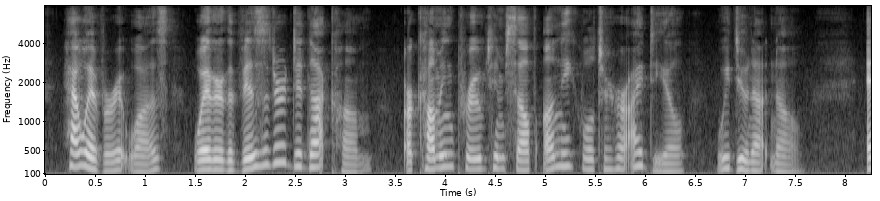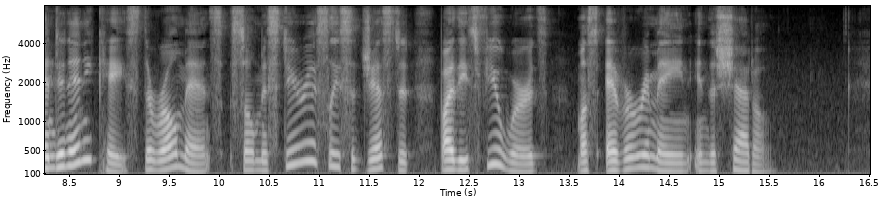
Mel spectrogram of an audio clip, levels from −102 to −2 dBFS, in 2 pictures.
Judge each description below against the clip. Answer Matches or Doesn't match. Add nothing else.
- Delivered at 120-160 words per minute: Matches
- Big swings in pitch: Matches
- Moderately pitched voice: Matches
